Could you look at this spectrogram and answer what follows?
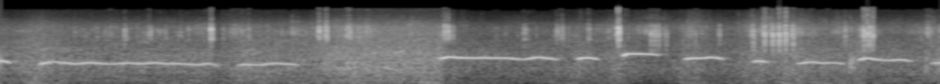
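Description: A person whistling a tune: clear single notes that rise, fall and waver in short phrases, over street noise with scattered short clicks.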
